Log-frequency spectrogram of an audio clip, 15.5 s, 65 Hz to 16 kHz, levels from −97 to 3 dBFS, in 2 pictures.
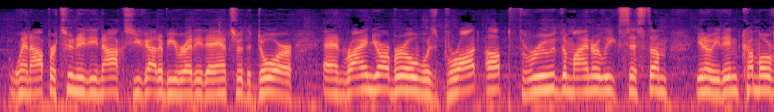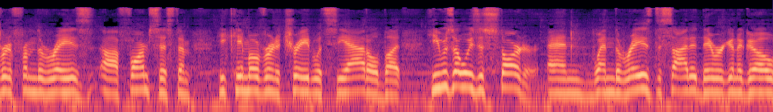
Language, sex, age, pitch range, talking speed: English, male, 30-49, 160-190 Hz, 230 wpm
